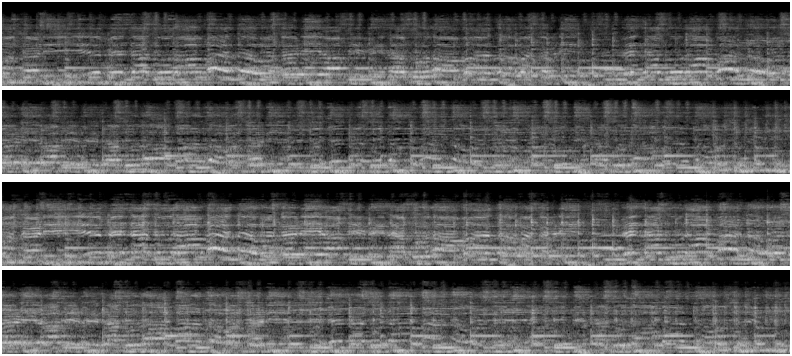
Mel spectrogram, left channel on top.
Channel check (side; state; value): both; normal; correlation 0.38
